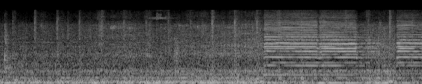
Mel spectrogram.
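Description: Street traffic rumble, then a car horn sounds one steady note for about a second, starting about two and a half seconds in.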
